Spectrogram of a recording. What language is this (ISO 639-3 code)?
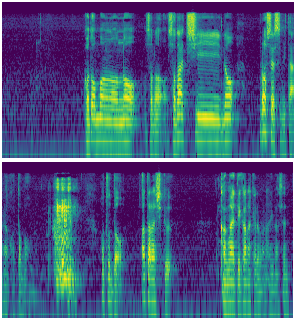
jpn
